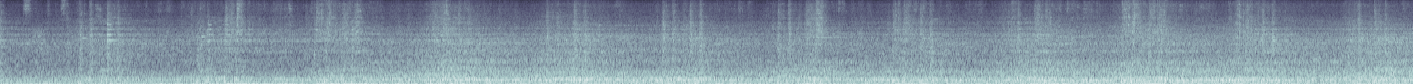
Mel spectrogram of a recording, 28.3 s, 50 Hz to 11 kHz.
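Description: Class 66-hauled freight train rolling past: a constant low rumble, with its wheels clattering over rail joints about every two seconds.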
